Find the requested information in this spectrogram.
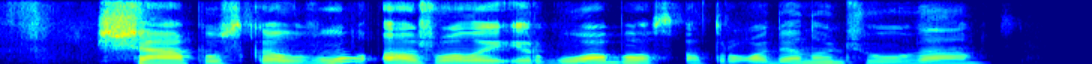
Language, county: Lithuanian, Panevėžys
